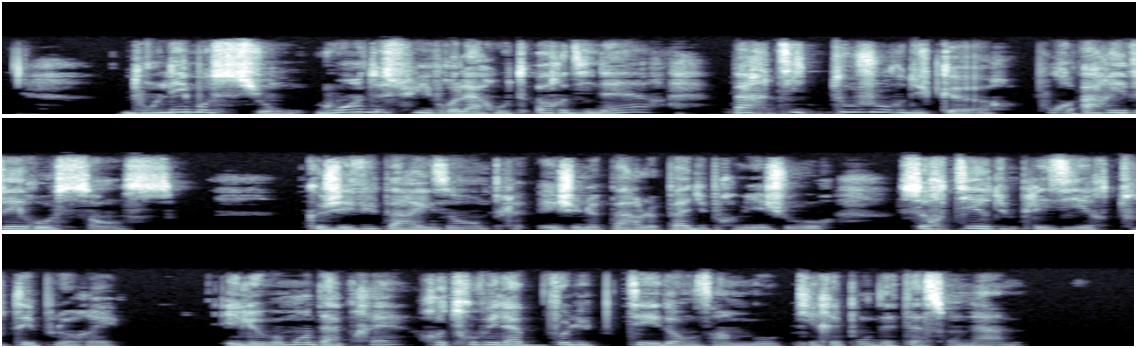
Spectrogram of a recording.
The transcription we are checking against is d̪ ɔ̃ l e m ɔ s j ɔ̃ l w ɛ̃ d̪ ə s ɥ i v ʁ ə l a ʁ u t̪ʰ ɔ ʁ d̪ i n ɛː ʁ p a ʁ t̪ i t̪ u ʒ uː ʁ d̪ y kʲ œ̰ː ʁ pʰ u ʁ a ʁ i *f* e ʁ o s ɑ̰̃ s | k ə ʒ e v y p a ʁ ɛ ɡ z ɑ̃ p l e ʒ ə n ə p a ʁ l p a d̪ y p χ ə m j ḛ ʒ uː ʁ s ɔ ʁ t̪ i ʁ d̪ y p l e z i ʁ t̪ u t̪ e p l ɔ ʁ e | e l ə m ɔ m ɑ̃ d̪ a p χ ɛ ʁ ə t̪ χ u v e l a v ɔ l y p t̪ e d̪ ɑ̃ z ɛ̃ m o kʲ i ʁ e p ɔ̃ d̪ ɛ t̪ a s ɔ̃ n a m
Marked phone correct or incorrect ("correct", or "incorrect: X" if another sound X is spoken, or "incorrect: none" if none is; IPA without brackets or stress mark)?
incorrect: v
